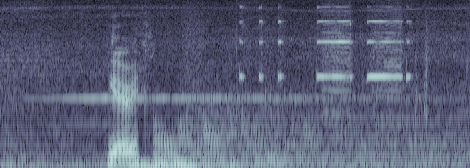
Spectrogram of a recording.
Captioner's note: beeping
